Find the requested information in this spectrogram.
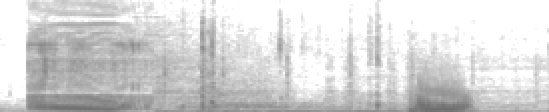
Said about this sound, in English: DeAndre Jordan, we're at Venice Skate Park, and I'm about to simply just fart on people.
